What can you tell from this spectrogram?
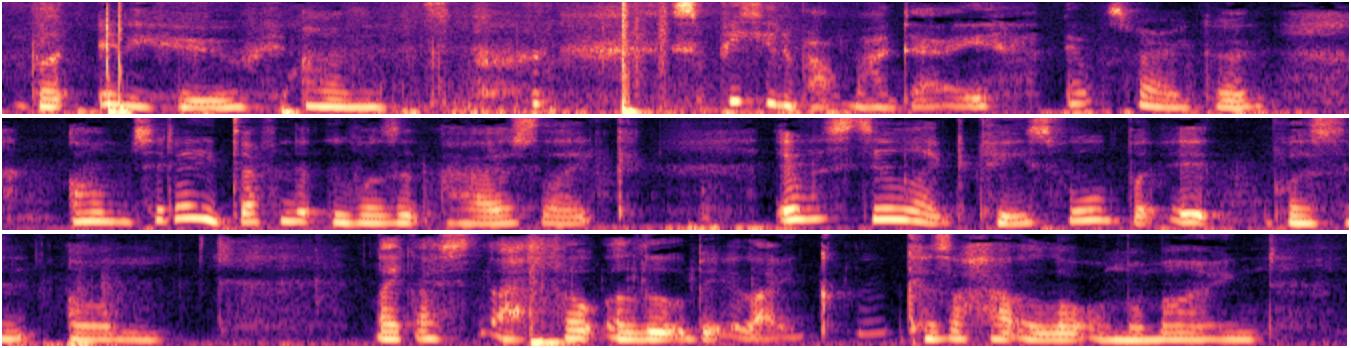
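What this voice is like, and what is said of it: Put-on British accent. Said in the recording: “I feel as if my British accent is coming out ... let me stop talking in a British accent.”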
